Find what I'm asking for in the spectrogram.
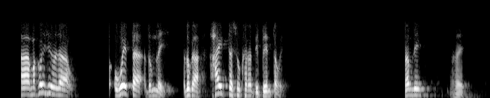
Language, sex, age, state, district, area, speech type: Manipuri, male, 60+, Manipur, Churachandpur, urban, conversation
